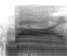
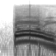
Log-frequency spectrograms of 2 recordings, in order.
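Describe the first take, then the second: First: It is voiced deep from the throat, American-style. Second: It is voiced high from the mouth, Korean-style. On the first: The speaker calls it right. "boy 그런단 말이에요" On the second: The speaker calls it wrong. "그런 말이 없어요"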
